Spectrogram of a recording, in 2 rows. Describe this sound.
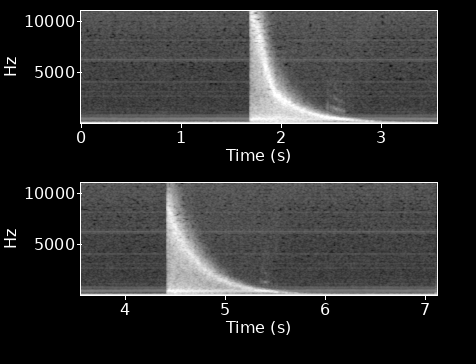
nukutusase1 - sleeping gun1
space gun used originally as a sleeping gun in one project. Made with clavia nordlead2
